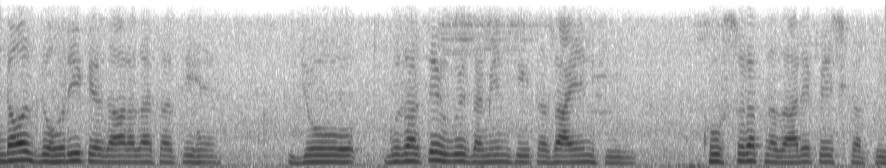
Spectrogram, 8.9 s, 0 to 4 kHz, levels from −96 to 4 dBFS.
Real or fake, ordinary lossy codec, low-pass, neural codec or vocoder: real; Opus, 32 kbps; 3.6 kHz; none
